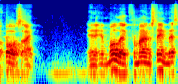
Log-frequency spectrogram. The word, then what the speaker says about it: Molech: And and Molech, from my understanding, that's not even a formal name. That's just kind of a generic title. Malik, it means king. I'm just giving a different pronunciation here.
